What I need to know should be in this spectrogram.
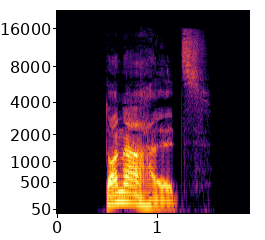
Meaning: genitive singular of Donnerhall
- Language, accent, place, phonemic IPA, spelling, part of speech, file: German, Germany, Berlin, /ˈdɔnɐˌhals/, Donnerhalls, noun, De-Donnerhalls.ogg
